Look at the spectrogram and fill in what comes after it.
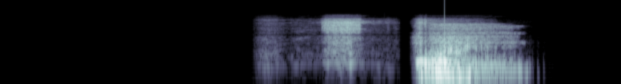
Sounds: Sigh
